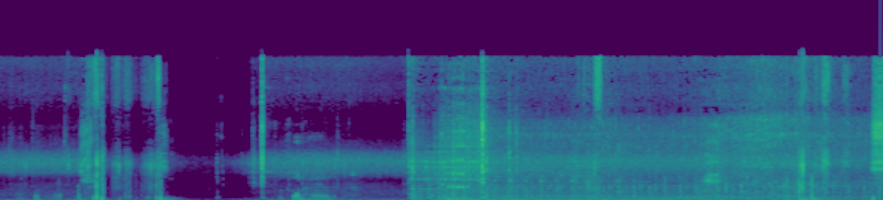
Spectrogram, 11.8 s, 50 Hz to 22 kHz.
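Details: 1977 Mercedes-Benz 300D diesel with the vacuum engine shut-off valve line left open: cranks briefly, catches and settles into a steady, even diesel idle with no misses; running normally.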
